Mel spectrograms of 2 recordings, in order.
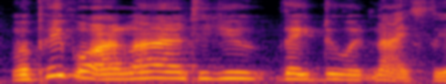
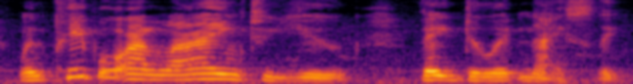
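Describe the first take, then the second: First: Said in the usual way. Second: Said slowly, each word weighed; slow it down so it lands; deliberate slowed-down restatement; slower, deliberate repeat. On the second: Shown as a demonstration. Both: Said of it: "I'm gonna say that one more time".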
